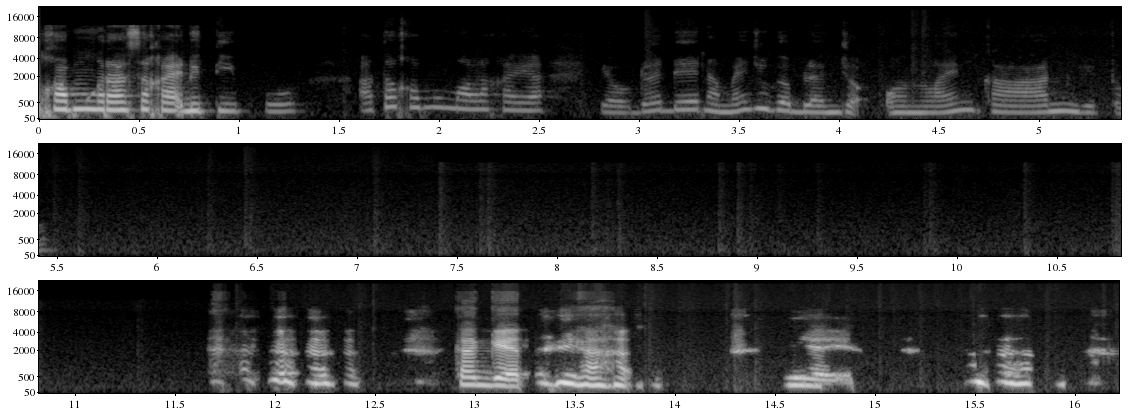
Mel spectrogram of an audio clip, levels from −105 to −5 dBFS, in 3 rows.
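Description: Around 1 s the talker drops back from the mic. From 1.82 to 5.38 s you get automatic gain rising: the AGC sees the input fall by about 20 dB and slowly pushes its gain up about 8 dB, so voice and room noise swell together.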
